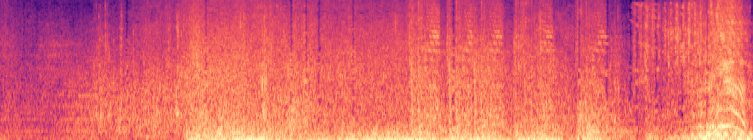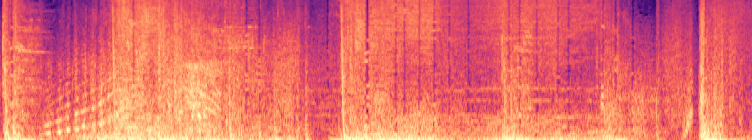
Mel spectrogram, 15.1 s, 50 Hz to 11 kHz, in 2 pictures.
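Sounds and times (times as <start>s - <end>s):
swooping tones: 7.7s - 9.6s.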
